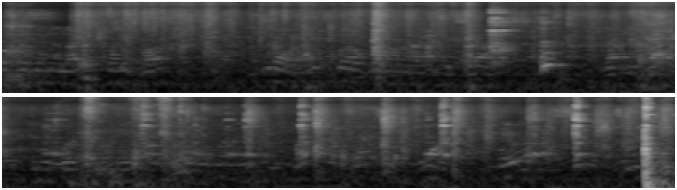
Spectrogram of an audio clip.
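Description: Cups and dishes being handled, clinking and knocking every second or so. The loudest knock comes near the end, as a clear glass mug is set down on the counter.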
